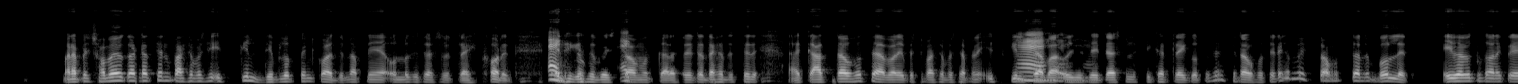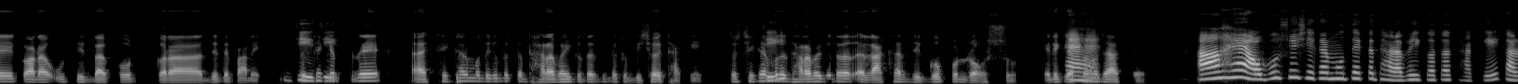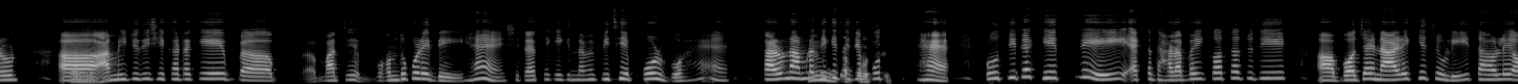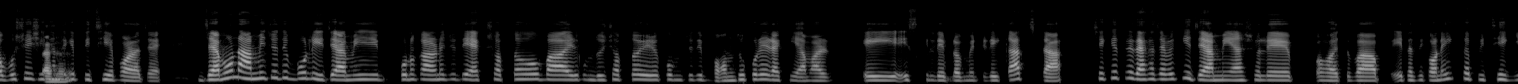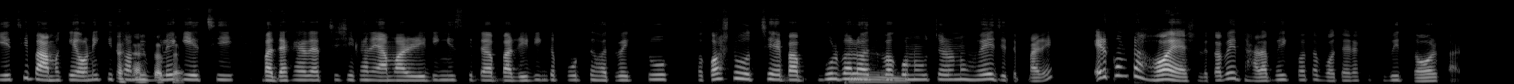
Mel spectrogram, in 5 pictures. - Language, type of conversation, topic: Bengali, podcast, প্রতিদিন সামান্য করে উন্নতি করার জন্য আপনার কৌশল কী?
- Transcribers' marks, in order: chuckle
